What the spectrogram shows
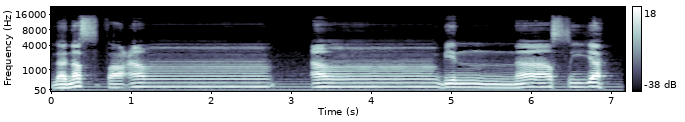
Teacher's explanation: Iqlab adalah menjadikan posisi atau menjadikan bunyi nun menjadi mim dengan tetap menjaga dengungnya selama kadar dengung 2 harokat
